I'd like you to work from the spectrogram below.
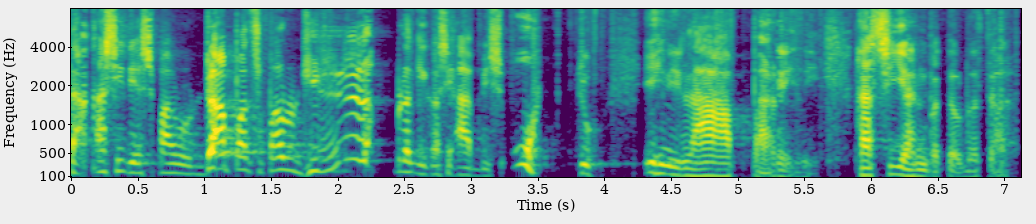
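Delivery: normal talking voice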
